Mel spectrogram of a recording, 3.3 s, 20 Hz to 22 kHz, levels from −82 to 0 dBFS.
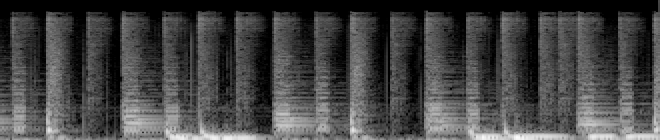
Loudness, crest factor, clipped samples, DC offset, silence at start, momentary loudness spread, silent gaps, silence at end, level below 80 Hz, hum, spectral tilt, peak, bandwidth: -18 LUFS; 16 dB; under 0.1%; under 0.1%; 0 s; 10 LU; none; 0 s; -18 dBFS; none; -6 dB/octave; 0 dBFS; 17 kHz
